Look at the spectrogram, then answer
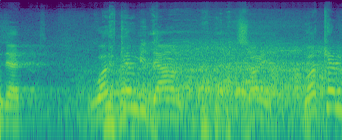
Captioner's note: laughter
